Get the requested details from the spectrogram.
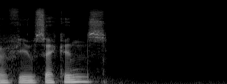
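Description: A computer plays its startup chime.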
